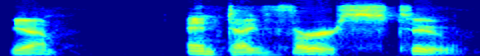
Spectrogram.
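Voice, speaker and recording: A man appearing as a guest actor, telling stories in a casual, animated chat and laughing often. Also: fairly low pitch, slow pace, breathy edge.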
